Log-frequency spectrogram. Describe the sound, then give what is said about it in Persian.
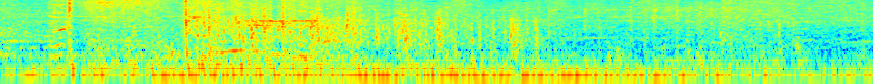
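Explosive boom of a rocket punch striking, a loud, dense roar of rumbling blast and crackling noise that fills the whole stretch, easing slightly toward the end. “این دیگه چی بود؟ مشت راکتی؟”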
